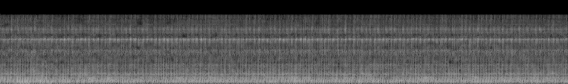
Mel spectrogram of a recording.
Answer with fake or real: fake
